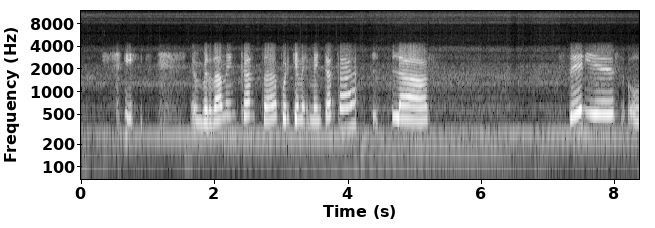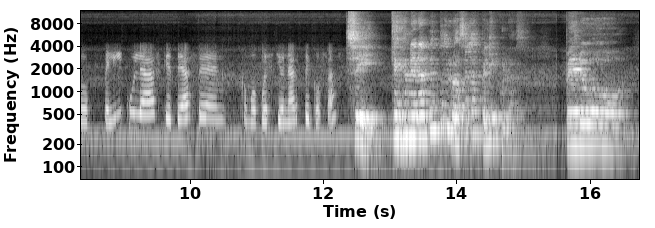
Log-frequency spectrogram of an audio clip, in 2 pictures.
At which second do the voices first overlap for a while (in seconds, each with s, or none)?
none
